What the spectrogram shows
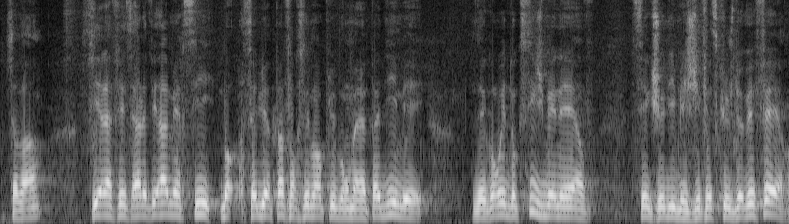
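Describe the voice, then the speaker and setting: A man's voice: mid-range voice, quick pace, dark tone. A man, a rabbi, giving a Torah lesson that explains with everyday examples, with many restarts and repeated words, often checking that his listeners follow.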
